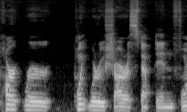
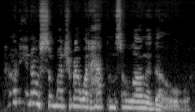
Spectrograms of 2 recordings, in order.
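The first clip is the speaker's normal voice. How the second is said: higher, softer goblin asking in wonder; 11 semitones higher, 9 dB quieter than usual. Acted. Goblin astonished at the elf's knowledge, soft higher voice. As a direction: ask it gently, high and hushed.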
